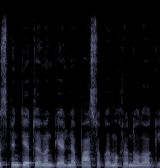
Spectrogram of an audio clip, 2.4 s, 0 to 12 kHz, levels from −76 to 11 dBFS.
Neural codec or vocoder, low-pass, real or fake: none; 10.8 kHz; real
